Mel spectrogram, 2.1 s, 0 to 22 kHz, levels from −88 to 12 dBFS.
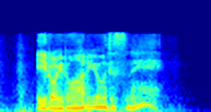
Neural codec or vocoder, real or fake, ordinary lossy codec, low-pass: codec, 16 kHz, about 1 kbps, DyCAST, with the encoder's durations; fake; AAC, 32 kbps; 7.2 kHz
